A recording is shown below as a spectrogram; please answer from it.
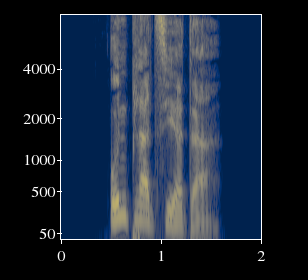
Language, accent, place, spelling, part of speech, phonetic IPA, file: German, Germany, Berlin, unplatzierter, adjective, [ˈʊnplaˌt͡siːɐ̯tɐ], De-unplatzierter.ogg
- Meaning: 1. comparative degree of unplatziert 2. inflection of unplatziert: strong/mixed nominative masculine singular 3. inflection of unplatziert: strong genitive/dative feminine singular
